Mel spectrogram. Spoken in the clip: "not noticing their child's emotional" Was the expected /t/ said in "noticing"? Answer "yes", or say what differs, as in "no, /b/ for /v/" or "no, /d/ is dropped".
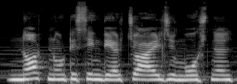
yes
